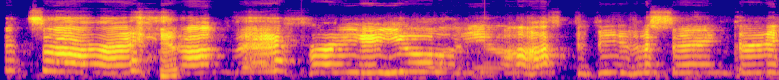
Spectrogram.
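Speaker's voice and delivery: very high, gentle, soothing, drawn-out voice. Voicing the in-game character calming an angry player: voicing Nicole Brown Simpson. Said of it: "That she just said she's there for you".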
